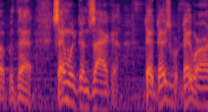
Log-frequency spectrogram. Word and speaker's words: Gonzaga: at his press conference prior to the uh Gonzaga game and this poor reporter who made the serious error of mispronouncing the school that the cougs would be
